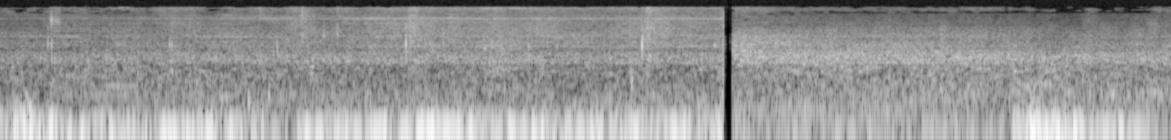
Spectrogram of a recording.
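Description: Wind buffets the microphone outdoors with a low rumble.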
